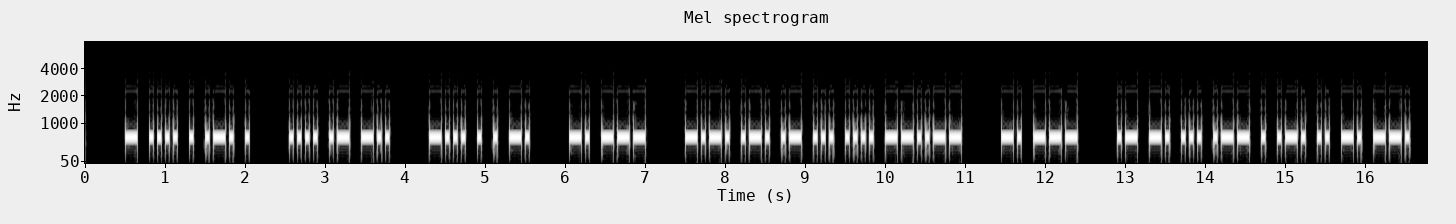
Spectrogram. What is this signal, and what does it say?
Morse code, heard as a keyed tone, about 24 wpm, 650 Hz. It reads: THERE HAD BEEN NO CRASH, NO ANSWERING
